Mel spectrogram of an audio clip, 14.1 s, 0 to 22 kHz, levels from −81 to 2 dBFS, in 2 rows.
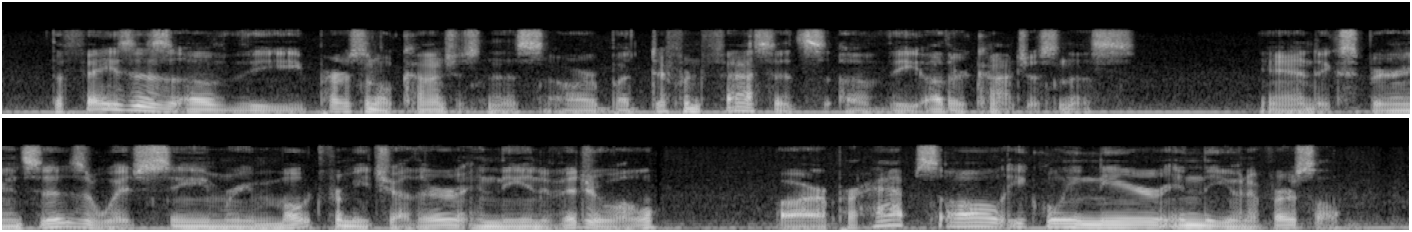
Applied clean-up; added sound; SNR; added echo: none; Idling / Engine starting / Accelerating, revving, vroom / Car; 14 dB; none.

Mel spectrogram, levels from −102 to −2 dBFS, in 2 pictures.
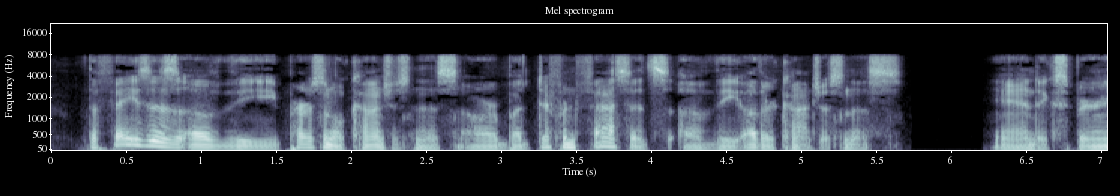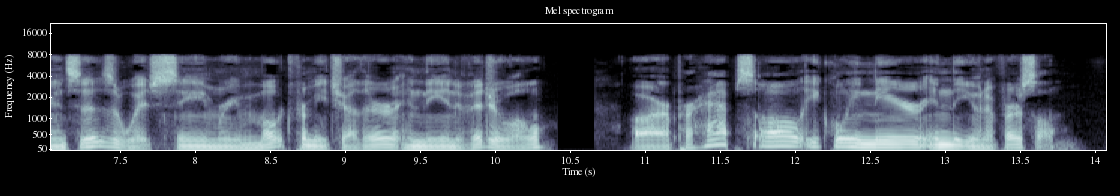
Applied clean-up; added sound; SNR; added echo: none; none; none; none.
